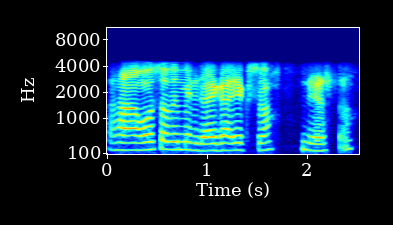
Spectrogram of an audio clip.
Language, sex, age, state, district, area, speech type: Hindi, male, 30-45, Bihar, Madhepura, rural, conversation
